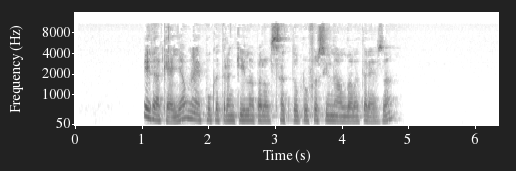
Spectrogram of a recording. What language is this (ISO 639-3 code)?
cat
